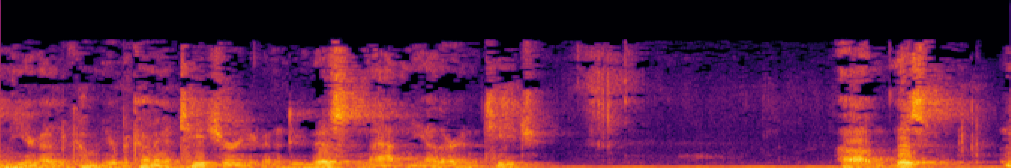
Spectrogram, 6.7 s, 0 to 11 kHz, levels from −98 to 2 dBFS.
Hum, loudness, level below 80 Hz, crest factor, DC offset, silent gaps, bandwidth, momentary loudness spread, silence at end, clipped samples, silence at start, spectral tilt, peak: none; -17 LUFS; -38 dBFS; 16 dB; under 0.1%; none; 8.8 kHz; 21 LU; 0 s; under 0.1%; 0 s; -5.5 dB/octave; -2 dBFS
